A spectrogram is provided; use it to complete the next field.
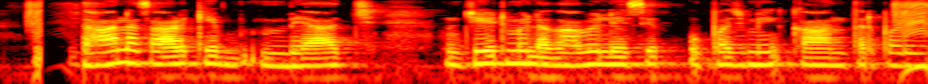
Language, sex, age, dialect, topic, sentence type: Bhojpuri, female, 18-24, Northern, agriculture, question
